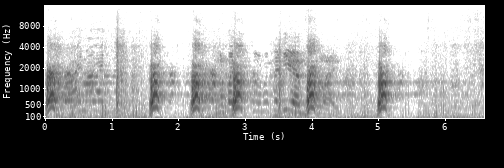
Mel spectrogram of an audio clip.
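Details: German Shepherd Besser in protection work, barking at the helper under complicated conditions; about seven sharp barks at uneven intervals, some doubled, followed by a brief lull near the end.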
